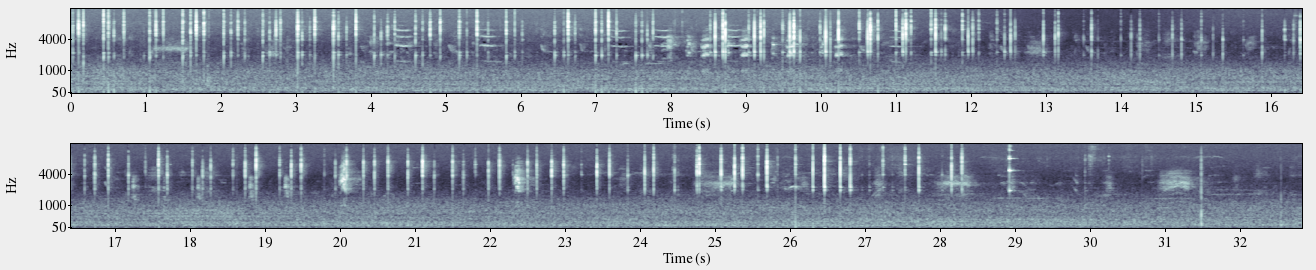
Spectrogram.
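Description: Light tapping and clicking in irregular quick runs, with a few bird chirps now and then.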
